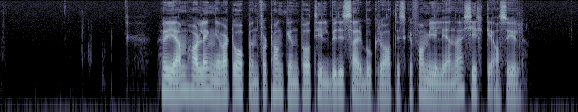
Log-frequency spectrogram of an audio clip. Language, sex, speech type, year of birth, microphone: Norwegian, male, read, 1970, Sennheiser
